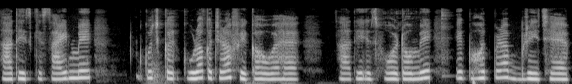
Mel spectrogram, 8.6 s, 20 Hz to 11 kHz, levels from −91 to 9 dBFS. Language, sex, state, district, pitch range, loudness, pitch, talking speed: Hindi, female, Jharkhand, Palamu, 225-260 Hz, -15 LUFS, 235 Hz, 145 wpm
